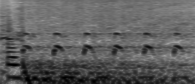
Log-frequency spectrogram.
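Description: Electronic dance music from a Chinese non-stop club remix mix. The kick drum drops out just after the start, leaving short repeated synth notes about four a second over a low bass line.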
